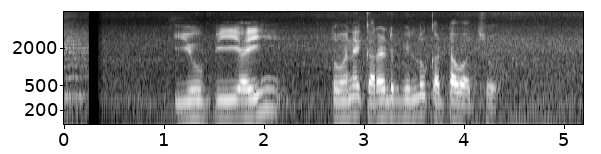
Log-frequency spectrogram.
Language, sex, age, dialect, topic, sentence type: Telugu, male, 18-24, Telangana, banking, question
